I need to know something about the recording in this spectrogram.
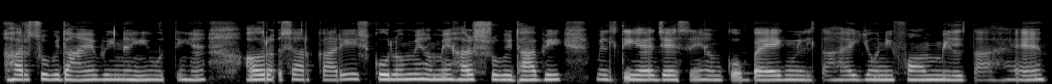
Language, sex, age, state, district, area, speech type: Hindi, female, 18-30, Uttar Pradesh, Jaunpur, urban, spontaneous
